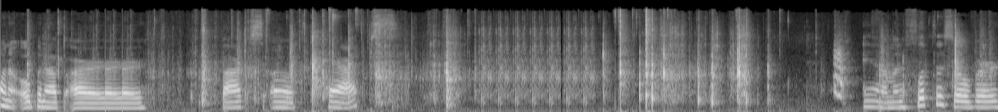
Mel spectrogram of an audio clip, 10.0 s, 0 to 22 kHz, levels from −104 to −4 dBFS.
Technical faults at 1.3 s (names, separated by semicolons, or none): CD stuck on one turn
